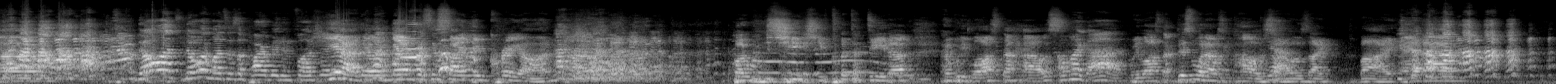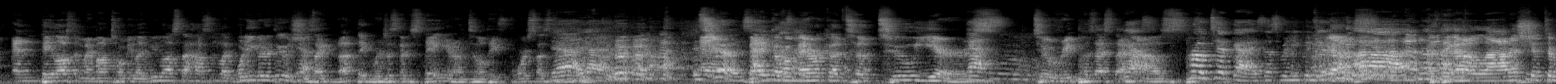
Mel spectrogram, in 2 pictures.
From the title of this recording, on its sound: Ajumma Live DC 2022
